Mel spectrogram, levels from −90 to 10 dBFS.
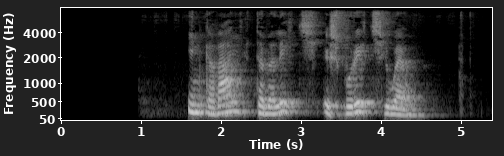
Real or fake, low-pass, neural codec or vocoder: real; 7.2 kHz; none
